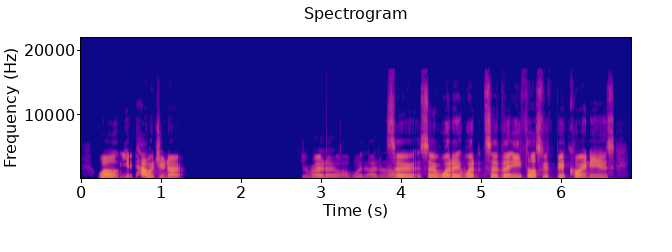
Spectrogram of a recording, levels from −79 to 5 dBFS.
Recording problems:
thin; very; fading below 550 Hz

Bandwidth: 17 kHz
